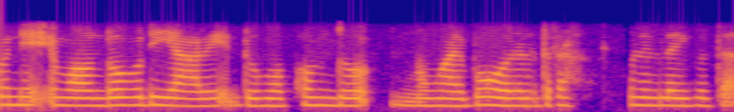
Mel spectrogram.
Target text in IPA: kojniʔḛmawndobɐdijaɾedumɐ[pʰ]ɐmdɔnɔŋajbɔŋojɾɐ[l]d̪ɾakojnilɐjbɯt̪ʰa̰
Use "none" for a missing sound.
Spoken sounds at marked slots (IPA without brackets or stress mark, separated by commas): pʰ, l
